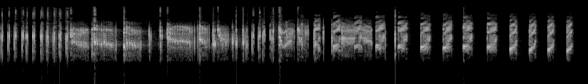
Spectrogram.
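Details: Swiftlet call played to attract swiftlets to a bird house: dense rapid buzzy chattering clicks, then evenly spaced short rasping pulses about five per second.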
